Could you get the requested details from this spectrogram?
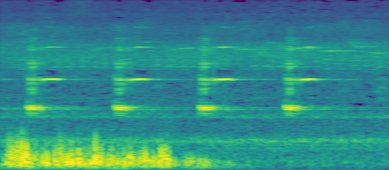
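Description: A bare-throated bellbird gives four loud, ringing metallic notes, one about every two-thirds of a second, over a low rumble at the start.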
